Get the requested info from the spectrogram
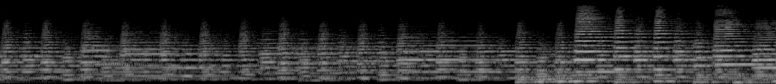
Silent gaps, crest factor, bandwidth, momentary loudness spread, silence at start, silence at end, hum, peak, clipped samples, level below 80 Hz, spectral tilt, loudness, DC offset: none; 20 dB; 16.5 kHz; 10 LU; 0 s; 0 s; none; -12 dBFS; under 0.1%; -66 dBFS; -3 dB/octave; -30 LUFS; under 0.1%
